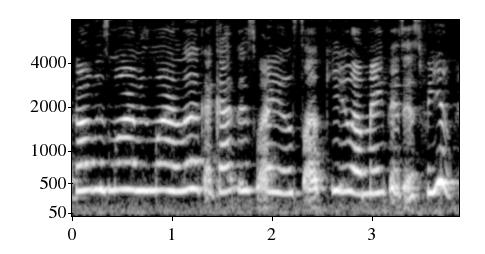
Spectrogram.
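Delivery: put-on high, bubbly child voice, eager to show off her gift; little girl's voice, bursting with excitement; excited little girl. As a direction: play the excited student handing over a drawing. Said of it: "And she's like".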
